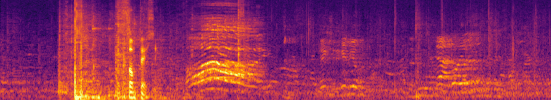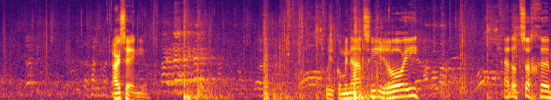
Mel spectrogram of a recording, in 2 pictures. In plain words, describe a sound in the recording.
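A ball is kicked hard on an indoor court.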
